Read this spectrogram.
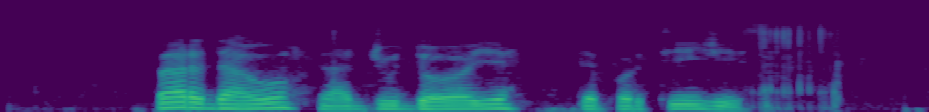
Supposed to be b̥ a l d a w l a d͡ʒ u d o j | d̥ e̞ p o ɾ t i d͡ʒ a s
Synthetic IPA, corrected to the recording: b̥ a l d a w l a d͡ʒ u d o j | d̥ e̞ p o ɾ t i d͡ʒ i s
